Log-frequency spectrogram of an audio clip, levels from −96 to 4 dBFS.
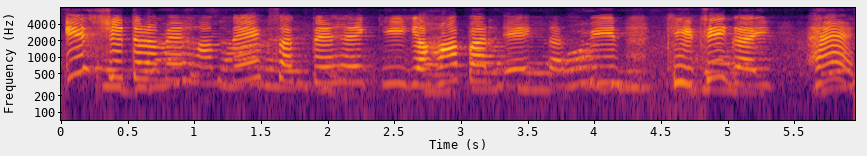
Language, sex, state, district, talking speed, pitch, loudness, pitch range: Hindi, female, Madhya Pradesh, Dhar, 150 wpm, 335 Hz, -14 LUFS, 310-370 Hz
